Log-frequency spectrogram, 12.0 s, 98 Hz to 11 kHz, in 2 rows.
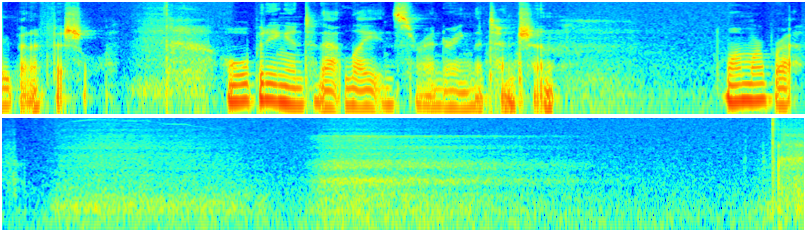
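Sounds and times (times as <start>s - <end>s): deep human breath: 1.0s - 1.6s, 6.4s - 10.6s.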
